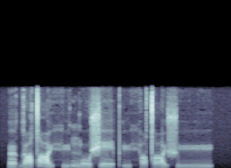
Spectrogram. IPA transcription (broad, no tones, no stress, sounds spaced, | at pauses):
œ ɡ ɵ tˤ yː h y ŋ͡m o ʃ eː pʼ y h y tˤ yː ʃ yː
